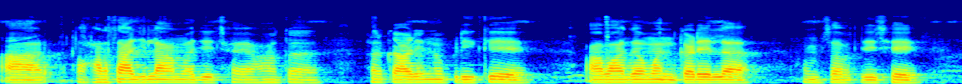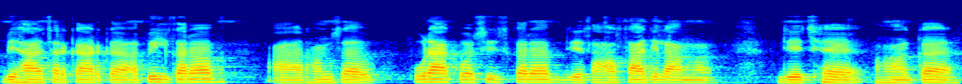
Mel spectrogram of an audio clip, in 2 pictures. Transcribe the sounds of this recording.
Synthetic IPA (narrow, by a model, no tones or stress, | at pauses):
a̰ɾsəɦaɾsad͡ʒilamed͡ʒet͡ʃʰɛəɦãke | səɾkaɾinukɾike | a̰ʋaɡəmənkəɾelə | həmsəbd͡ʒet͡ʃʰɛbiɦaɾsəɾkaɾkeəpilkəɾəb | a̰ɾɦəmsəbpuɾakosiskəɾəbd͡ʒesəɦəɾsad͡ʒilame | d͡ʒet͡ʃʰɛəɦãke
